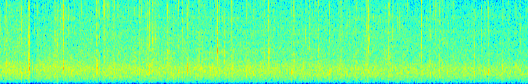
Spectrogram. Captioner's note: cheers and applause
